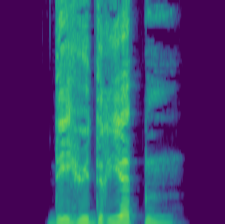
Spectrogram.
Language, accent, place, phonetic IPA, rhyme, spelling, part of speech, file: German, Germany, Berlin, [dehyˈdʁiːɐ̯tət], -iːɐ̯tət, dehydriertet, verb, De-dehydriertet.ogg
- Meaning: inflection of dehydrieren: 1. second-person plural preterite 2. second-person plural subjunctive II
